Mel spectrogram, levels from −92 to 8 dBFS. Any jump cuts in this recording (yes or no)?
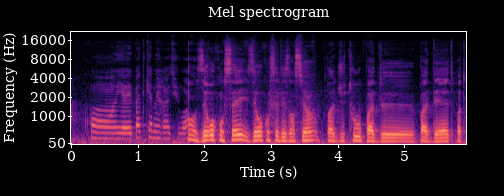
yes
